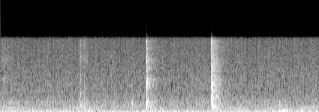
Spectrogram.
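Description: Sharp plastic clicks of a snap-on plastic enclosure lid being prised loose: a faint click about a second in, then two louder clicks under a second apart.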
